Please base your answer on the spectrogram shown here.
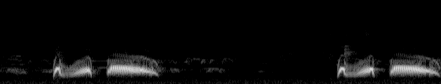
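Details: Spotted dove lure call, two clean phrases each of a short double coo followed by a longer falling coo, separated by about two seconds of silence.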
